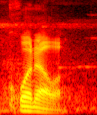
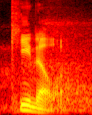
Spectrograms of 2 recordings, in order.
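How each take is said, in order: First: It is said with an American-style pronunciation. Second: It is said with a Spanish-style pronunciation.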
